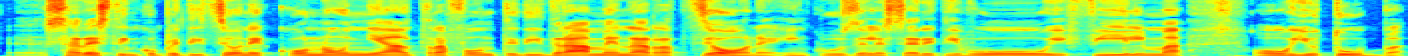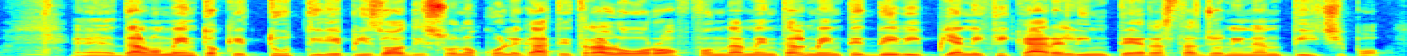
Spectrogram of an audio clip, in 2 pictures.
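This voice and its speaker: Man, podcast host, scripted instructional delivery, animated intonation, dry recording. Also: mid-range voice, moderate pace, no room sound. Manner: didactic, addresses listener directly. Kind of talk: scripted explanatory narration.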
